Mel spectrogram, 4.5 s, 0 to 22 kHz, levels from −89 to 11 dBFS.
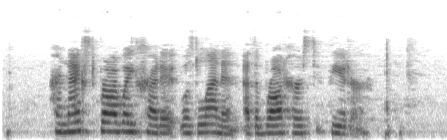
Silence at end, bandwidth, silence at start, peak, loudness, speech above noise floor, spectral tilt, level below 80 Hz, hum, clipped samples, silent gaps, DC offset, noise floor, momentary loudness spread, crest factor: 0.45 s; 7.8 kHz; 0.05 s; -2 dBFS; -19 LUFS; 29 dB; -5.5 dB/octave; -70 dBFS; none; under 0.1%; none; under 0.1%; -47 dBFS; 14 LU; 18 dB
